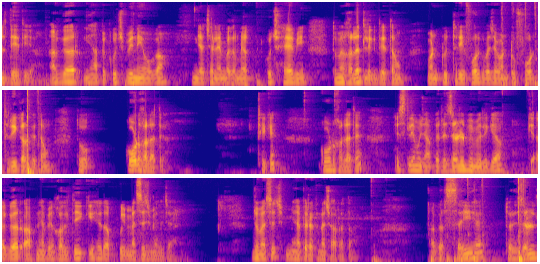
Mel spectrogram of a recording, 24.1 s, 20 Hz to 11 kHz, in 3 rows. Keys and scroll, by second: 0.5 Up, 1.7 Delete, 14.9 Left, 15.3 Down, 15.5 Right, 15.9 Up, 17.3 Down, 21.6 Up.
